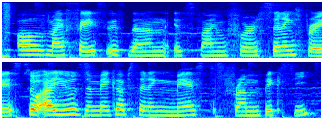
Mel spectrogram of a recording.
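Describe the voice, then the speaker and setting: Speaking with a French accent, a woman keeps a fairly high pitch, a monotone, flat intonation and a fairly slow pace. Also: hardly any pauses. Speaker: makeup youtuber. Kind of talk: tutorial; casual chat. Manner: halting.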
